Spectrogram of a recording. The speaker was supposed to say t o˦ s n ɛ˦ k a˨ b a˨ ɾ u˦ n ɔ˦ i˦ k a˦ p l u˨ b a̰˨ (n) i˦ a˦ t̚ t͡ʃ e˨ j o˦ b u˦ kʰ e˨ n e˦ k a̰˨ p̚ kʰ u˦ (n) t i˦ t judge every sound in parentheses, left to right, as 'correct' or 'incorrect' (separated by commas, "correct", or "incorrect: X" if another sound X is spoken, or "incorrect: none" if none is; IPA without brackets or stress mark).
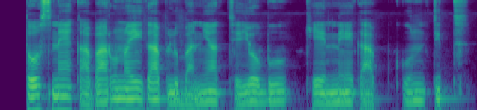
correct, correct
